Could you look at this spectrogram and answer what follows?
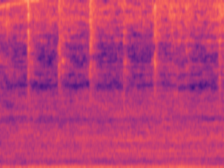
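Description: A truck engine drones loud and close in fourth gear, a steady low rumble with a faint high whine and a few light ticks through the cab, no talking.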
